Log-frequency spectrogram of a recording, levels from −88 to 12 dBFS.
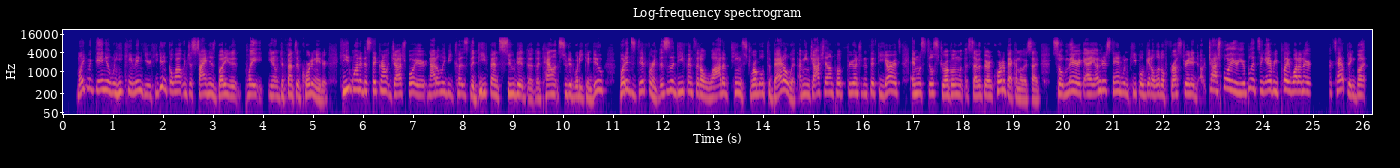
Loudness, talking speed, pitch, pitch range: -31 LUFS, 235 wpm, 210 Hz, 190-235 Hz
